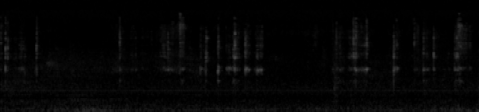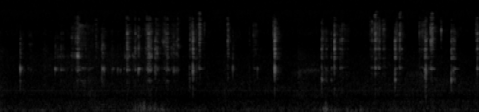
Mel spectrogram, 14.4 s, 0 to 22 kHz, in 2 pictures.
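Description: Faint clicking and scraping of metal tweezers against the metal burner of a Coleman 508A gasoline stove as ceramic fiber is tamped into it, with a soft bump about nine seconds in.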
